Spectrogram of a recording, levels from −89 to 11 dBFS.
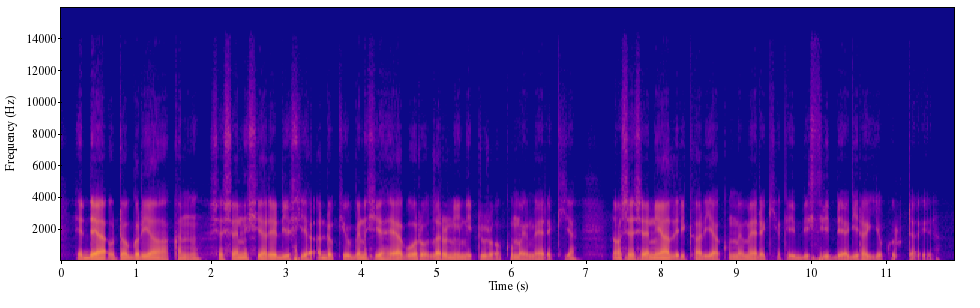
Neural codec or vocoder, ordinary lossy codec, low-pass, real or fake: autoencoder, 48 kHz, 32 numbers a frame, DAC-VAE, trained on Japanese speech; none; 14.4 kHz; fake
